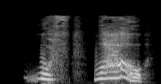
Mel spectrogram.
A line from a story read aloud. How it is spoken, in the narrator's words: he exclaimed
